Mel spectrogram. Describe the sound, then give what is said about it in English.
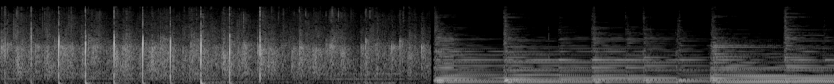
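An audience applauds those who accepted Christ at a church service, with dense, steady clapping and a few sharper claps for about four seconds, then sustained music tones take over. “Congratulations. Let's give hand to those who accept Christ.”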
